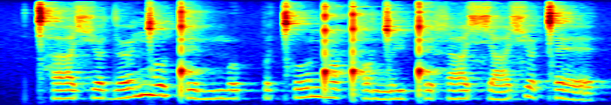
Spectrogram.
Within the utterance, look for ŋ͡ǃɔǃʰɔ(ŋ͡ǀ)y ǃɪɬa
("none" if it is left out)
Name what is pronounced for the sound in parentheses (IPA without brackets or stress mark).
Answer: ŋ͡ǀ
